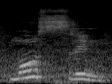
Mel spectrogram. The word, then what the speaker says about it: মসৃণ: আদ্য অয়ের পরে যদি রিকার থাকে, আদ্য অয়ের পরে রিকার থাকলে সেই অয়ের উচ্চারণ ওয়ের মতো হয়, সেটা সংবৃত হয়। সংবৃত অর্থাৎ ওয়ের মতো। যেমন মসৃণ, বক্তৃতা।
